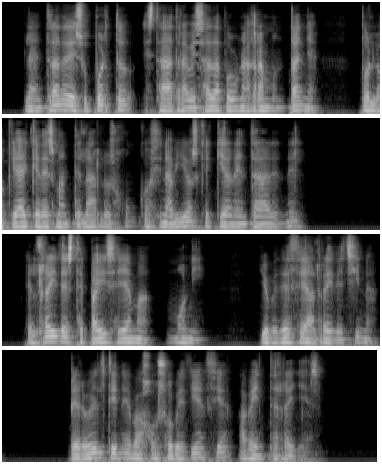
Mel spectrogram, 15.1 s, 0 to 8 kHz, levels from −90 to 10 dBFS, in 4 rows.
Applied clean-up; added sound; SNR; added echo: none; none; none; none.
